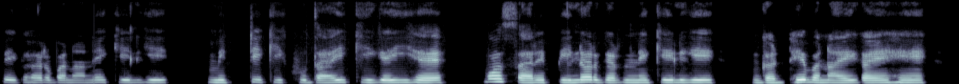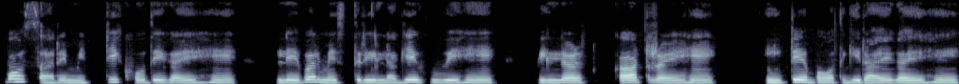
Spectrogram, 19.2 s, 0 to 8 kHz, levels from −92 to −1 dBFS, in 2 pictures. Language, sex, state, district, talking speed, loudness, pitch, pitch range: Hindi, female, Bihar, Saran, 135 wpm, -21 LUFS, 210 Hz, 205-215 Hz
